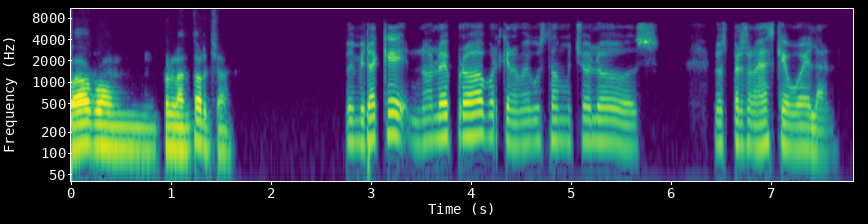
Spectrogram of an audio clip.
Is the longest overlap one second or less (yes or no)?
yes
